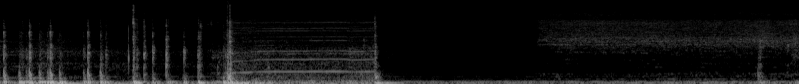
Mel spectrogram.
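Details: 2014 GMC Sierra SLT 4WD 6.2L L86, intermittent sunroof operation with no codes, during the sunroof initialization teach procedure: switch clicks, then an even motor hum for about 1.5 seconds that stops cleanly; sunroof motor working normally.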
